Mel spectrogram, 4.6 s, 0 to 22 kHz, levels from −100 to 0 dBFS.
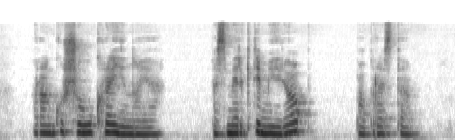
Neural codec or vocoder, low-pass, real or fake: vocoder, 44.1 kHz, 128 mel bands, Pupu-Vocoder; 10.8 kHz; fake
